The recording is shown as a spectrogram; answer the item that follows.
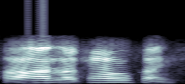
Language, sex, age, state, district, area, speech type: Santali, male, 45-60, Odisha, Mayurbhanj, rural, conversation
